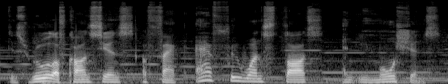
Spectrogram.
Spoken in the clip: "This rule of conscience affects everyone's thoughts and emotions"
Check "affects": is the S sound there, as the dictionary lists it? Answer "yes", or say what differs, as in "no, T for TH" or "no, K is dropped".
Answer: no, S is dropped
